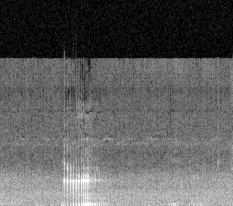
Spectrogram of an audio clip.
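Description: One short, rough throat sound from a man, made turned away from the microphone, with a faint second one near the end.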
